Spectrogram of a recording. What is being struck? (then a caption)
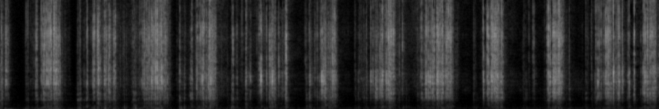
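Perforated plastic stencil on a wooden board. Long nails scratch and rub across a flat, perforated plastic stencil template glued to a wooden board. Repeated bursts of dry, bright, raspy scratching come in an uneven rhythm, with brief pauses between strokes and almost no low end or ringing after each stroke.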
